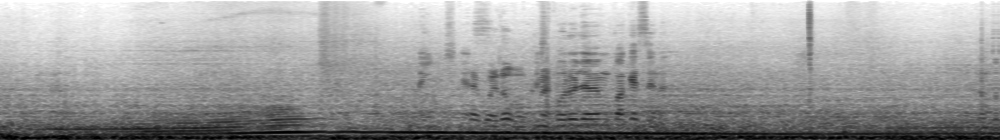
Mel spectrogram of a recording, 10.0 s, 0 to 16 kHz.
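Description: Mitsubishi Lancer Evolution VIII's turbocharged 2.0-litre four-cylinder engine, heard from inside the cabin. It pulls up through the revs for about three seconds, dips briefly, then holds a steady drone, and rises again near the end.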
